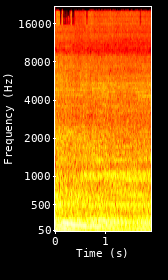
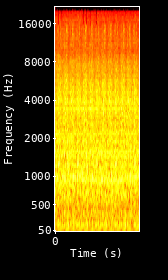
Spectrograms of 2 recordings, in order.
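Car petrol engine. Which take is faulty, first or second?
first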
